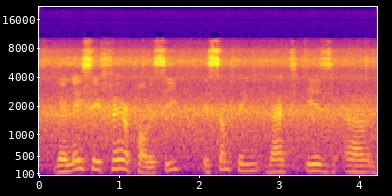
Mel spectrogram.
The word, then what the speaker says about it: laissez-faire: You have to pronounce it in English because that's how the English pronounce it. The laissez-faire policy is something that is very new at the time.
